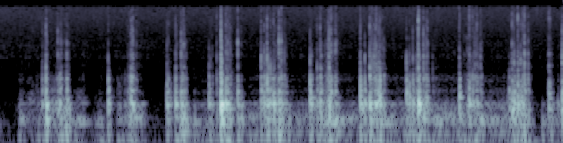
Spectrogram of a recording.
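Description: Long nails scratch across a hollow woven rattan wicker basket in a quick, uneven series of short, dry, papery strokes. Each stroke has a dull low-mid body, a faint bright edge and almost no ring, with brief near-silences between bursts.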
